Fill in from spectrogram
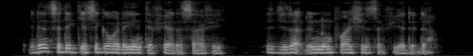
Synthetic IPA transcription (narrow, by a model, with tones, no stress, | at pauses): ʔɪ˨dɐ˦nsu˨dɪ˦k̬ʲːja˦t͡ʃi˦ɡɐ˦bɐ˨da˨jɪ˦ntɐ˨ɸɪ˦jaː˨da˨saː˦ɸeː˦ | zu˦d͡ʒɪ˦da˦ʔɗɪ˦nːʊ˦mɸaː˦ʃɪ˦nsa˨ɸɪ˦ja̰˦da̰˨da̰˦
